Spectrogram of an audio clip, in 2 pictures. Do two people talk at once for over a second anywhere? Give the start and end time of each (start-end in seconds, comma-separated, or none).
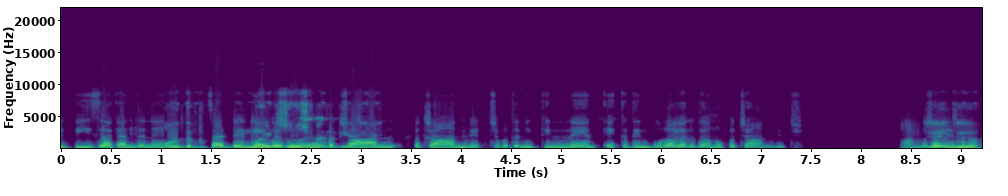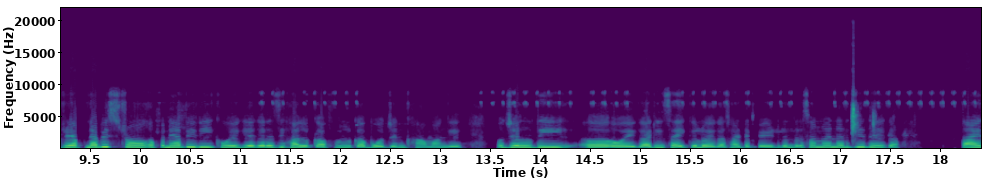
1.9-3.2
